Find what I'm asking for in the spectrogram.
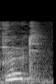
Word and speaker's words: Ruth: Ruth's name is actually pronounced to this person, Root, like R-O-O-T, Root.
